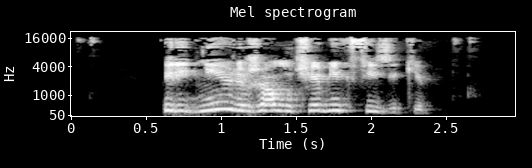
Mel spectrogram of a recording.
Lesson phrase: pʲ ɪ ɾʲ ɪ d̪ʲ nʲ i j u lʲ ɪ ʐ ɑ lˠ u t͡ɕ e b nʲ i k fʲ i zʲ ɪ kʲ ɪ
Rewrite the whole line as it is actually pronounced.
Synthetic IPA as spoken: pʲ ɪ ɾʲ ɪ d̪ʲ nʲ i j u lʲ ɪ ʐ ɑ lˠ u t͡ɕ e b nʲ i k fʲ i zʲ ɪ kʲ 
